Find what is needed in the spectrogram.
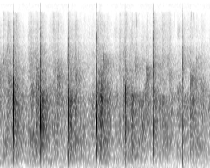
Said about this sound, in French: Amen! Oui! On applaudit, ben pourquoi pas, oui!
